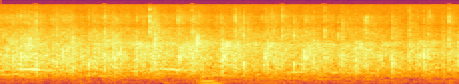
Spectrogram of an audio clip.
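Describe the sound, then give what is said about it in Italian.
An audience applauds an assistant at a Sunday church gathering. The clapping is soft and continuous, a dense, even patter with no clear pauses from start to finish. “facciamolo più forte l'applauso ad Antonio.”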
